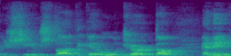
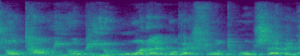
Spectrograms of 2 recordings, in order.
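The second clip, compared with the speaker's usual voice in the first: high, shouted accusation; disbelieving shout; 7 semitones higher than usual. Retold or imitated. Daniel Craig shouting at the big guy, disbelieving. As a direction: refuse to believe him.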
